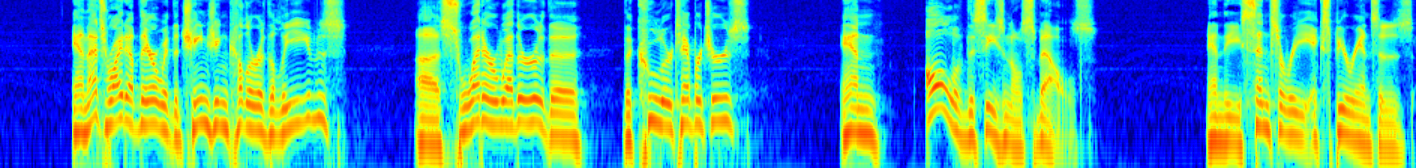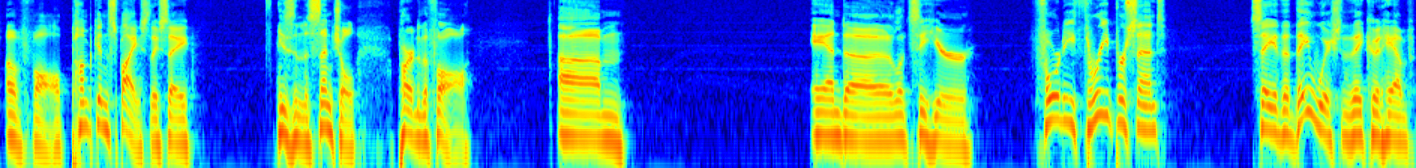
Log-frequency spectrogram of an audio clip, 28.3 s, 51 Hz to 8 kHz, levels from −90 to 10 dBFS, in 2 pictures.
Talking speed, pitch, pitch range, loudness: 125 wpm, 135 Hz, 115-180 Hz, -14 LUFS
